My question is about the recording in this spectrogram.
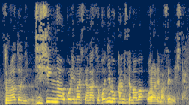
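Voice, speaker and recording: A man with a high-pitched voice gives a deliberate sermon as pastor. He lets his voice sink soft and low to land his points. A faint hum of room ambience sits behind him. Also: sing-song. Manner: slow deliberate preaching, dropping to soft low tones.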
